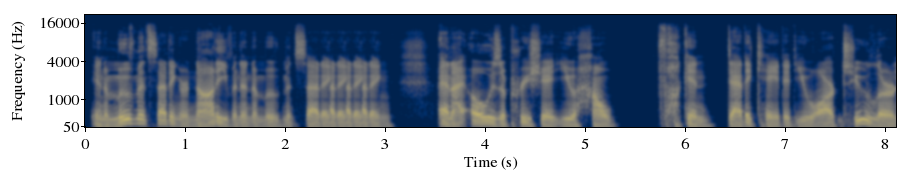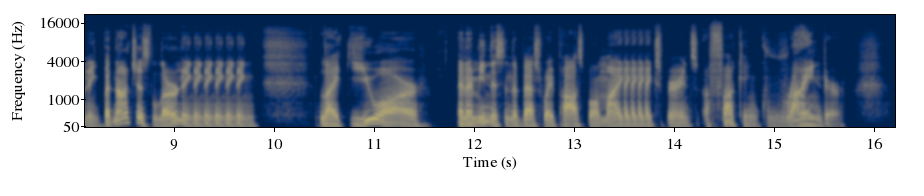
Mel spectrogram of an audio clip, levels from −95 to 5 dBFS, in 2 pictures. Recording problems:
audio stuttering; at 2.5 s, at 9 s and at 13 s

